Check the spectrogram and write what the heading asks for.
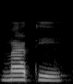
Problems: none marked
